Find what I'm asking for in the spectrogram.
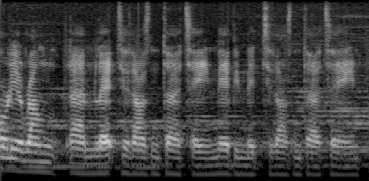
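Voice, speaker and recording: A man with a North East England accent talks at a fairly quick pace. Music plays in the background. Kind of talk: casual gameplay commentary.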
